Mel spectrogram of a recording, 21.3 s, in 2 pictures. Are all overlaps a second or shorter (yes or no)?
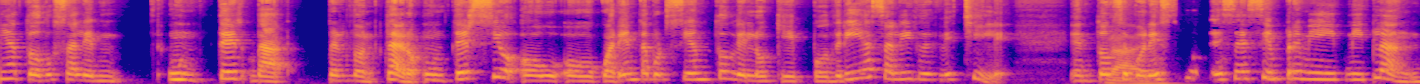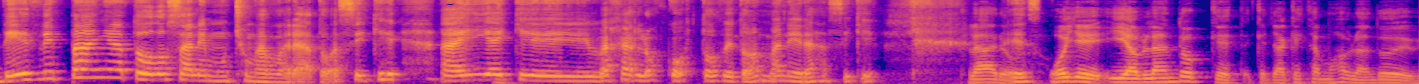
yes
